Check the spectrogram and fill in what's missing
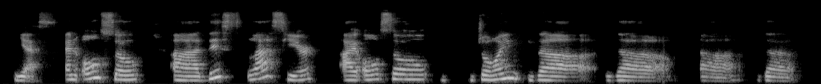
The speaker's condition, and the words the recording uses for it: Aphasia. And so in my case, I had a massive double stroke. So it was ischemic and also hemorrhagic. And after that, I have aphasia now.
